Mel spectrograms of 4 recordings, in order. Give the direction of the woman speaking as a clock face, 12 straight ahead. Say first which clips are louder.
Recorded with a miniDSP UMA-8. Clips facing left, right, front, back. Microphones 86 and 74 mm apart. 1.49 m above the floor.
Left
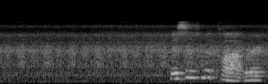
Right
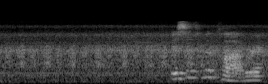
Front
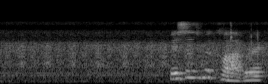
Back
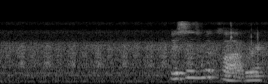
Left 4 dB, front 2 dB; 11 o'clock.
